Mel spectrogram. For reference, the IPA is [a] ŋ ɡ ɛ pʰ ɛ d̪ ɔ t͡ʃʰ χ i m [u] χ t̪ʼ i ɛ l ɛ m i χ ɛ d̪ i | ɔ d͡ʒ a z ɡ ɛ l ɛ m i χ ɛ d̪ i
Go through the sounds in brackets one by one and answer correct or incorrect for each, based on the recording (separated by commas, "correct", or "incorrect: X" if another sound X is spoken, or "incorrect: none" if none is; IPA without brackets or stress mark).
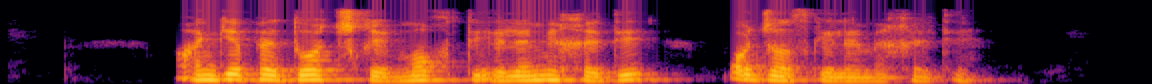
correct, incorrect: ɔ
